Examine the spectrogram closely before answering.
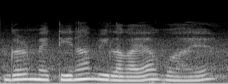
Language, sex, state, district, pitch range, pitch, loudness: Hindi, female, Arunachal Pradesh, Lower Dibang Valley, 195-230 Hz, 215 Hz, -12 LUFS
